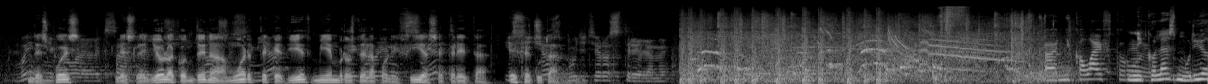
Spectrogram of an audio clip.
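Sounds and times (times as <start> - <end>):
rapid burst of gunshots: 6.8 - 9.1
high screams: 8.2 - 10.3.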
